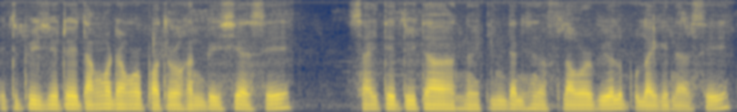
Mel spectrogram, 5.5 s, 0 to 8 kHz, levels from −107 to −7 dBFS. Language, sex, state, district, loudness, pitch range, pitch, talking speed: Nagamese, male, Nagaland, Dimapur, -18 LUFS, 100-110 Hz, 105 Hz, 230 wpm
